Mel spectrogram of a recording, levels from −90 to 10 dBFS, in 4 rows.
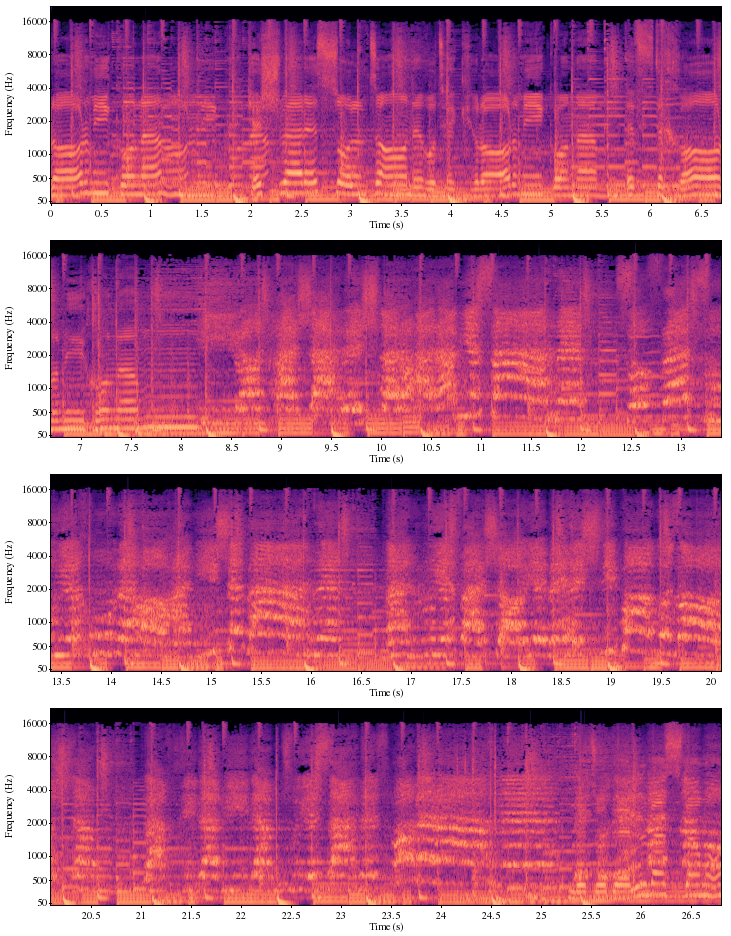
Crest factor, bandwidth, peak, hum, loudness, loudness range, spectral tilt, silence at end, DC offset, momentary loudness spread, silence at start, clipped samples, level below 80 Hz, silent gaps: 10 dB; 17 kHz; 0 dBFS; none; -10 LUFS; 1 LU; -4.5 dB/octave; 0 s; under 0.1%; 3 LU; 0 s; under 0.1%; -18 dBFS; none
